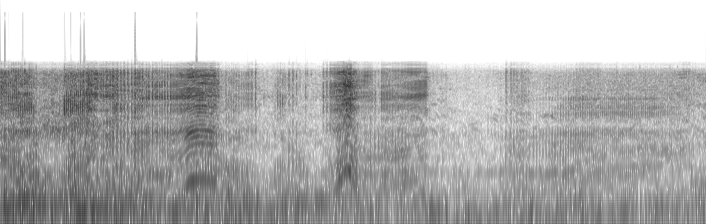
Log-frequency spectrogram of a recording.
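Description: Dirt bike and quad engines running close by amid crowd voices. The engines are loudest in the first couple of seconds and ease off after about four seconds.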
